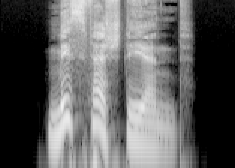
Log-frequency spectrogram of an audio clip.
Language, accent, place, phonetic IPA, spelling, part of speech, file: German, Germany, Berlin, [ˈmɪsfɛɐ̯ˌʃteːənt], missverstehend, verb, De-missverstehend.ogg
- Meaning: present participle of missverstehen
